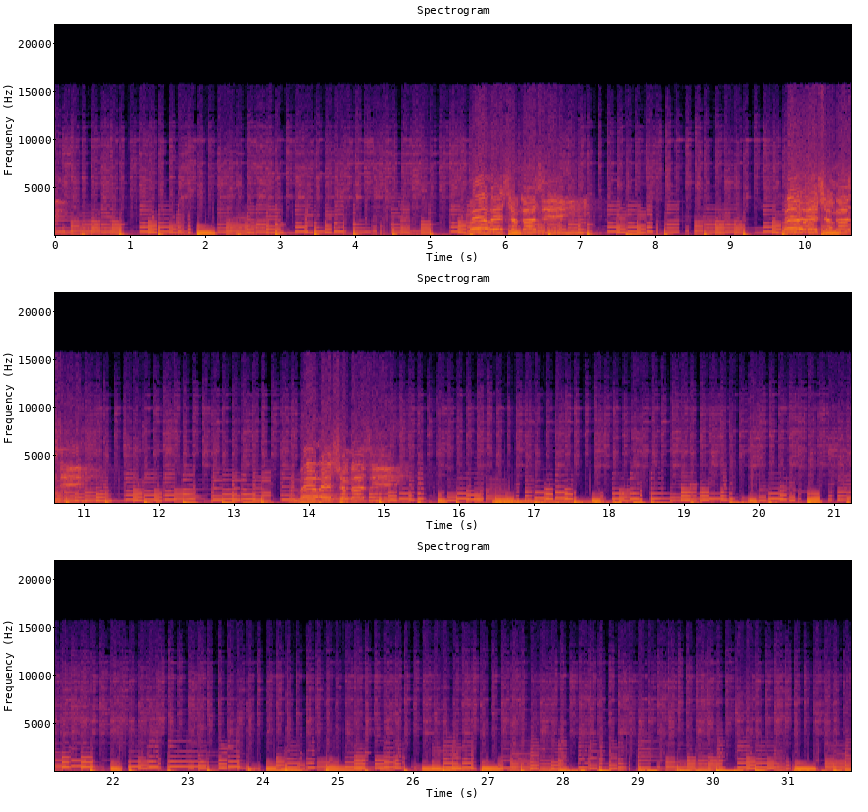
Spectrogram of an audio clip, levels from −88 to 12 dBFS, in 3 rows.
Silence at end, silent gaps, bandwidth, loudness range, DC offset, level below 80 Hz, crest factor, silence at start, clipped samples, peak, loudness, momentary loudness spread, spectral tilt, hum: 0 s; none; 16 kHz; 4 LU; under 0.1%; -32 dBFS; 20 dB; 0 s; under 0.1%; -2 dBFS; -23 LUFS; 8 LU; -5 dB/octave; none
